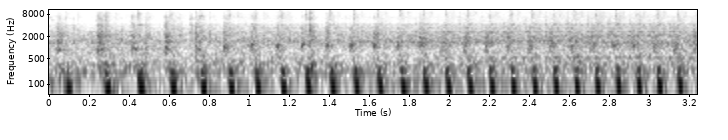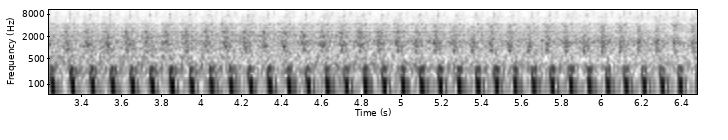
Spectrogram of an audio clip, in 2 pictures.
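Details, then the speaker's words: Cub Cadet 149 garden tractor, rebuilt K-series single-cylinder, new connecting rod, low idle with a sharp even knock each revolution over the exhaust; owner assumes the rod, possibly the new rod, cause unconfirmed. "let me start it for you guys so you you guys know what broad knock sounds like that way if you're buying a tractor you can you can tell basically what it is"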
